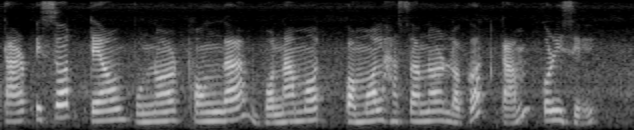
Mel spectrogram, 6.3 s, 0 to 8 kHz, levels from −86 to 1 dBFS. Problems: constant background noise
